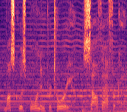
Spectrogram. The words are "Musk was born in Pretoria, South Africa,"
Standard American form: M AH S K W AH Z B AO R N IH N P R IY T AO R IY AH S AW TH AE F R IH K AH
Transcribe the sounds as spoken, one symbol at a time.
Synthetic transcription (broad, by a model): M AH S K W AH Z B AO R N IH N P R IY T AO R IY AH S AW TH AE F R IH K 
